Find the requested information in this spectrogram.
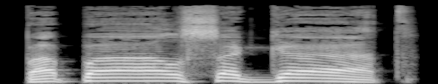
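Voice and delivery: drawn-out gleeful growl of triumph; joyful roar. A narrator's reading. Giant crowing over his wounded prey, joyful roar. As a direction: roar it slowly with relish. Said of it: "радостно проревел он".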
